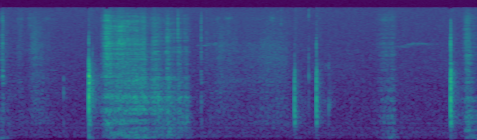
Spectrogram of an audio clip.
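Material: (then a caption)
Chalk. White chalk draws detail lines on a large wood-framed chalkboard, scratching across the board surface. A sharp tap is followed by a long, bright scraping stroke, then quieter short ticks and taps with pauses between them.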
